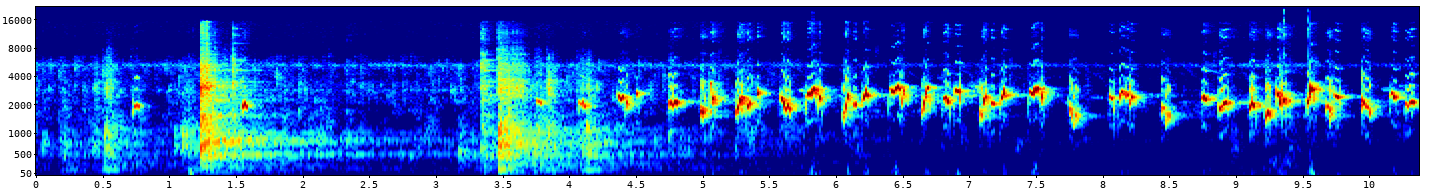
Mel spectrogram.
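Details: Sooty-headed bulbul in the loud, rapid 'ropel uplik' style, used as a training song for other birds during heavy rain. Noisy rustling and splashing open the recording, then a fast steady stream of bright chirped notes follows.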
